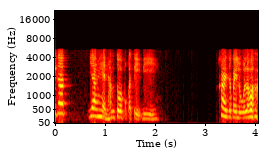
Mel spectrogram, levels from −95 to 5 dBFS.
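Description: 4-bit ADPCM compression throughout: coarse predicted steps add heavy gritty hiss that follows the speech level, and nothing above 5.4 kHz remains.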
